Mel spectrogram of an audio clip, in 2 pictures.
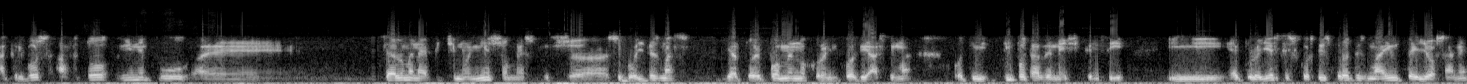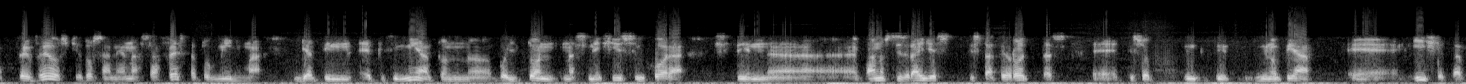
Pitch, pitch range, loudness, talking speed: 85 Hz, 80-95 Hz, -16 LUFS, 125 wpm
